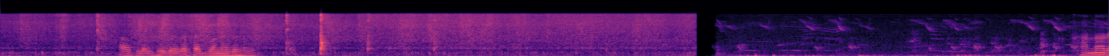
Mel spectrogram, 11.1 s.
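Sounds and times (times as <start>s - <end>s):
greens sizzling in a pan: 0.0s - 7.0s
spatula stirring: 0.0s - 7.0s.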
